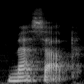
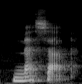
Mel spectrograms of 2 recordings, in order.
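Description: No difference in how they are said.

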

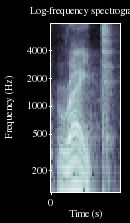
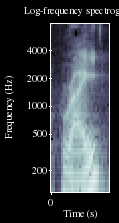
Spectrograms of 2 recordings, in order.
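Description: First: "right" slowly, with a clear t burst at the end; released T. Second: "right" stopped with no t burst; unreleased T. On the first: Teacher showing the form to avoid, "right" with released t. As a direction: sound out the final t of "right". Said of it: "也需要失去爆破，不读". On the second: Teacher showing the preferred form, "right" with unreleased t. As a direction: hold back the final t of "right". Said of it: "也需要失去爆破". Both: Shown as a demonstration.

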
